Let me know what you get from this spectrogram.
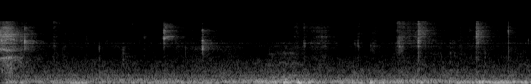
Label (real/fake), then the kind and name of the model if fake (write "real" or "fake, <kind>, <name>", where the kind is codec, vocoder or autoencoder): fake, codec, DAC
